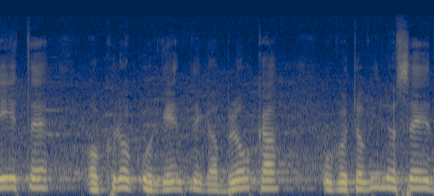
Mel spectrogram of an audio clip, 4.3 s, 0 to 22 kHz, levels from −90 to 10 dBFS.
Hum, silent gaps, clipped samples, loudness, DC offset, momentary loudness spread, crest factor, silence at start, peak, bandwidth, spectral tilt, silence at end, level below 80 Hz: none; none; under 0.1%; -25 LUFS; under 0.1%; 8 LU; 14 dB; 0 s; -10 dBFS; 12 kHz; -7.5 dB/octave; 0 s; -50 dBFS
